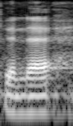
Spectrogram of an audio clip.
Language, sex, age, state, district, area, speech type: Malayalam, male, 45-60, Kerala, Pathanamthitta, rural, spontaneous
